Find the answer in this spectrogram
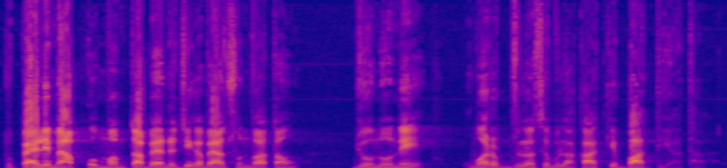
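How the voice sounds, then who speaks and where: Man, news anchor, scripted narration, formal and steady, slightly high voice. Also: fast talker.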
